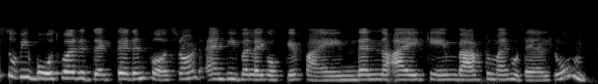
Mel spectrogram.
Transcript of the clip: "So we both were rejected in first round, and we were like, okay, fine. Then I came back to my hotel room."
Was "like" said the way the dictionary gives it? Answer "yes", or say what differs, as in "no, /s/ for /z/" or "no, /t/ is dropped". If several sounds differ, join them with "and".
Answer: yes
